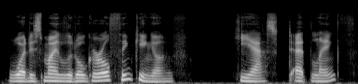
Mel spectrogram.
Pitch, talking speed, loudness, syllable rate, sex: 160 Hz, 185 wpm, -18 LUFS, 4.6 syllables/s, female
